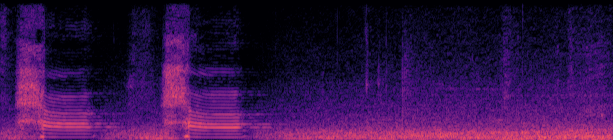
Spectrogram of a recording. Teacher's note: হচ্ছে জিম সবচাইতে শক্ত জিম তারপর আছে বা খুবই নরমাল হা গলার ভিতর থেকে হলকের মাঝখান থেকে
